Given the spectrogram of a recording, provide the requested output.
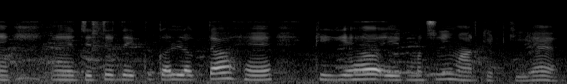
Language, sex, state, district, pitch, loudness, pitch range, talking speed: Hindi, female, Uttar Pradesh, Deoria, 215 Hz, -34 LUFS, 205-225 Hz, 135 wpm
